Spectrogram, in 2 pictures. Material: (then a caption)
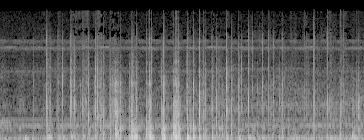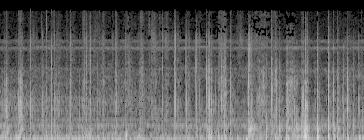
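Leather. Long painted nails tap and scratch the rounded leather toe cap and grooved rubber sole edge of an empty black leather Dr. Martens Chelsea boot held upright. The result is a dense, irregular run of quick, dull, low taps with almost no ring, mixed with soft scratchy friction.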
